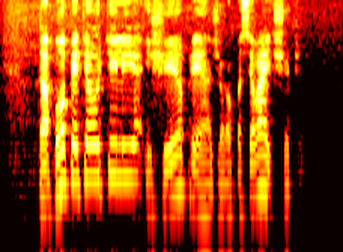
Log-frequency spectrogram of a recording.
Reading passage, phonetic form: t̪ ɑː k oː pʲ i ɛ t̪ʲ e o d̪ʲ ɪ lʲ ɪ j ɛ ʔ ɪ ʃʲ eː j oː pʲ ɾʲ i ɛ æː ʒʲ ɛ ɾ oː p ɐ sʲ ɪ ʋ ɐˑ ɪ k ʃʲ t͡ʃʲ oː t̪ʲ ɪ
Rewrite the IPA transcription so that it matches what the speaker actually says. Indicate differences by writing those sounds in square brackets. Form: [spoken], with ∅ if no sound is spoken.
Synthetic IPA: t̪ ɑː [p] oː pʲ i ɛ t̪ʲ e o [t̪ʲ] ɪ lʲ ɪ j ɛ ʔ ɪ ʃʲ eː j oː pʲ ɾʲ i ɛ æː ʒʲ ɛ ɾ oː p ɐ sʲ ɪ ʋ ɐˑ ɪ k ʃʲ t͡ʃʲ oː t̪ʲ ɪ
